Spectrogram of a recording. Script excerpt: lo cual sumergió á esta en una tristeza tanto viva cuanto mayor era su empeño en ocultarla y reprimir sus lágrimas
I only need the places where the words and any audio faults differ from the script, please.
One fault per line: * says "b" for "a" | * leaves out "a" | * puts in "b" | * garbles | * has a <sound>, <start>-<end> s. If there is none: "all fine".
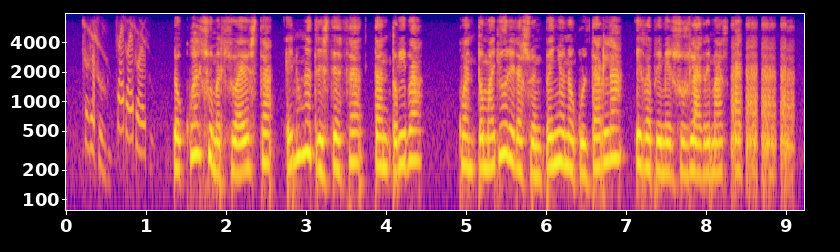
* has a chirp, 0.2-1.1 s
* has a laugh, 8.3-9.1 s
